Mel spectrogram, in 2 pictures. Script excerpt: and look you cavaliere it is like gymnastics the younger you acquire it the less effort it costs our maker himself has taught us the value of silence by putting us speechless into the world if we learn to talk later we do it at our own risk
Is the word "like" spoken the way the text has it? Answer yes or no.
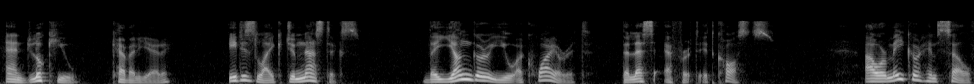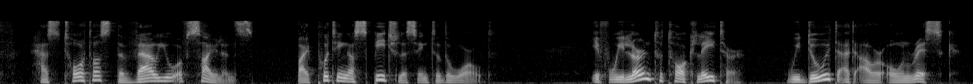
yes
